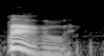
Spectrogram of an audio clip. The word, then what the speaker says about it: parlent: It's spelled P-A-R-L-E-N-T, but it's still pronounced parle.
